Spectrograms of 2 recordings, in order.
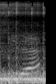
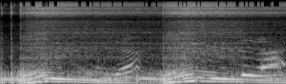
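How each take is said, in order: First: Said in the usual way. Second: Much lower, gruff put-on voice; deep growl. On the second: Real, not acted. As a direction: drop the voice way down.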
